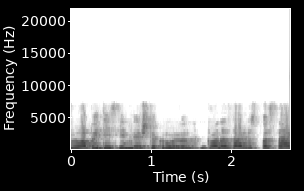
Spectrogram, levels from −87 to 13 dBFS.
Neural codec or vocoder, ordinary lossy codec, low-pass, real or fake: codec, 16 kHz, 16 kbps, FunCodec, trained on LibriTTS, 50 frames a second; AAC, 64 kbps; 7.2 kHz; fake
